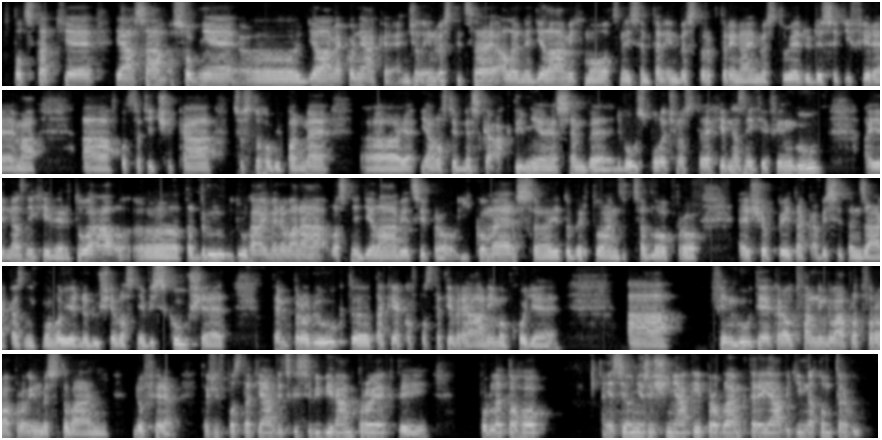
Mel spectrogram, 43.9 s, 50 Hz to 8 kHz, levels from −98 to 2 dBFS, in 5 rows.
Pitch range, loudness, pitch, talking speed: 110-120 Hz, -26 LUFS, 115 Hz, 150 wpm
